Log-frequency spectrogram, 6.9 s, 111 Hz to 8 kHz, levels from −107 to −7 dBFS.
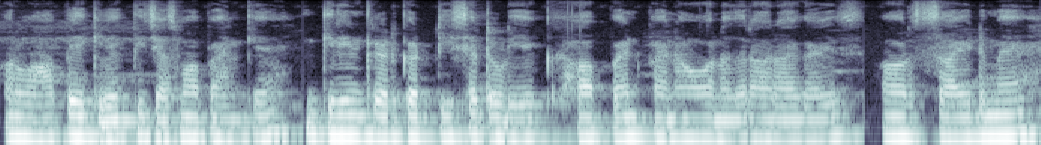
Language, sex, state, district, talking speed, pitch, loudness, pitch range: Hindi, male, Uttar Pradesh, Budaun, 240 wpm, 130 Hz, -17 LUFS, 125-130 Hz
